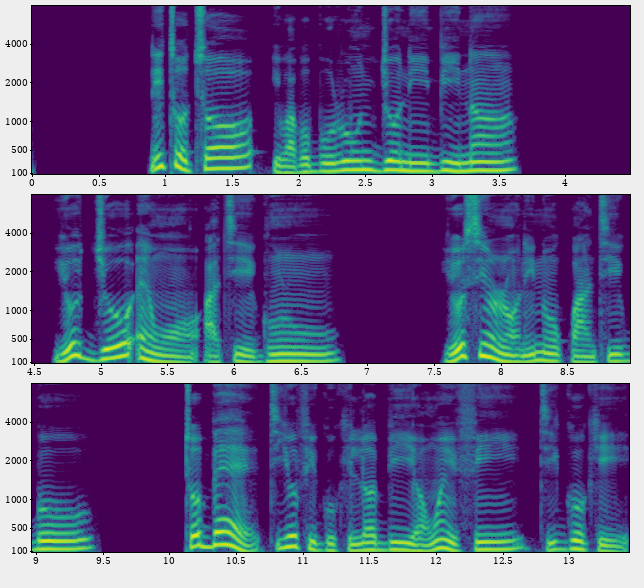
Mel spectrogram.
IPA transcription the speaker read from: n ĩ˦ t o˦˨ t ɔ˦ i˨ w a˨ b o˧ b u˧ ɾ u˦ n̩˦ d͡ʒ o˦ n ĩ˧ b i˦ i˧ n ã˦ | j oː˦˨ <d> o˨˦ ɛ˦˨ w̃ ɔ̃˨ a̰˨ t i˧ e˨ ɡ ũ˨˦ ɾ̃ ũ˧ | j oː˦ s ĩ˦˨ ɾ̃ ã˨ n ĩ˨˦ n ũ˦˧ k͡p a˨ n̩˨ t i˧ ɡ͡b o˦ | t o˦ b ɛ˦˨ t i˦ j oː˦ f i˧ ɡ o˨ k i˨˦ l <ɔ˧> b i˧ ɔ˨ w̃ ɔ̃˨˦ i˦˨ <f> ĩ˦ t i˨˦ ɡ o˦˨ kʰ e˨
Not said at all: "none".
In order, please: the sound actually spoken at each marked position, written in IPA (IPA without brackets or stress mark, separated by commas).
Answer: d͡ʒ, ɔ˧, f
